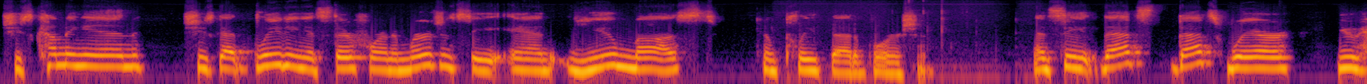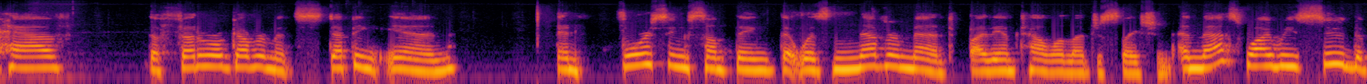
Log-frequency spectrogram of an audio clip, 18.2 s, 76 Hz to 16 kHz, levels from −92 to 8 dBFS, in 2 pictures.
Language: English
